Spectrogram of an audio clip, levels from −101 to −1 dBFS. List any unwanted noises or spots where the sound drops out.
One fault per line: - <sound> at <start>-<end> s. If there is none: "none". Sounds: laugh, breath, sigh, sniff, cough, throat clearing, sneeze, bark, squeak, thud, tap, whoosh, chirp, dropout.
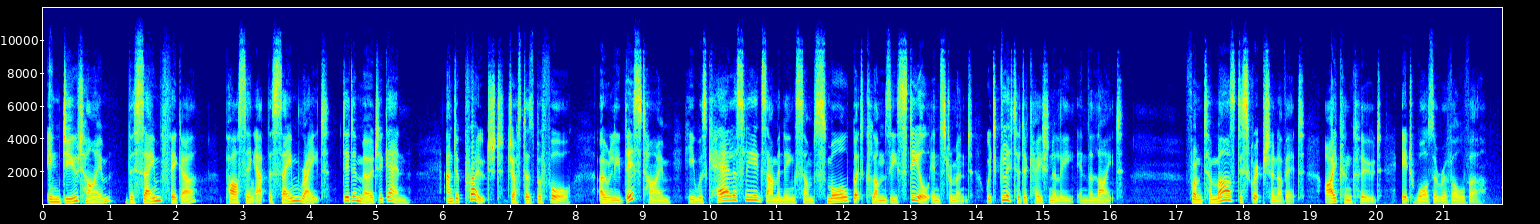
none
